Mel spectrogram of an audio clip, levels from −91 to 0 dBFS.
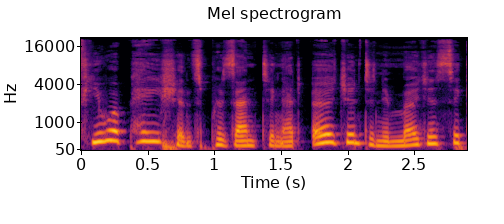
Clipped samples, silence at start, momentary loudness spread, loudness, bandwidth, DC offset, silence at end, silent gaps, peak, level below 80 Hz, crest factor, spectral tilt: under 0.1%; 0 s; 6 LU; -21 LUFS; over 20 kHz; under 0.1%; 0 s; none; -6 dBFS; -50 dBFS; 14 dB; -6 dB/octave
